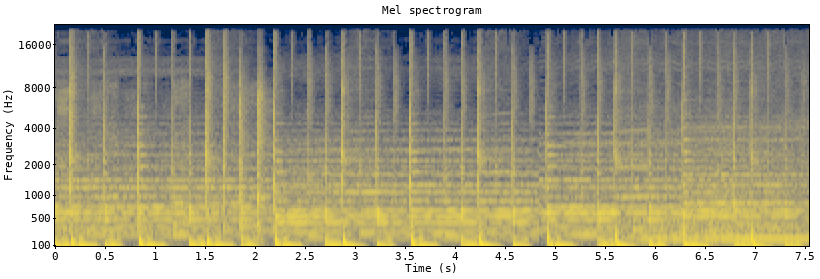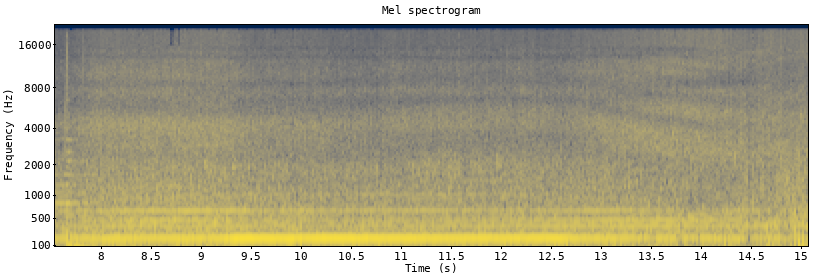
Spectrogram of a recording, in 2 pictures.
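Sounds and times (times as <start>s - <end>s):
boat engine drone: 0.0s - 15.0s
water wash behind boat: 5.4s - 15.0s.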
